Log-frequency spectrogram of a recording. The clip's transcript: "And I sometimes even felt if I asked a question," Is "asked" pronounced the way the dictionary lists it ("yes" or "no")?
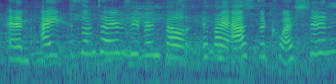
yes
